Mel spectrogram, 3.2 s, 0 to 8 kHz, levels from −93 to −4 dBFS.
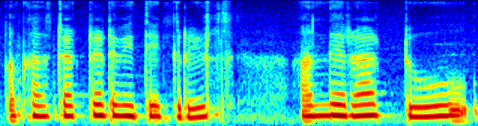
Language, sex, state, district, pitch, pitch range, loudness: English, female, Punjab, Kapurthala, 250 Hz, 235-260 Hz, -12 LUFS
